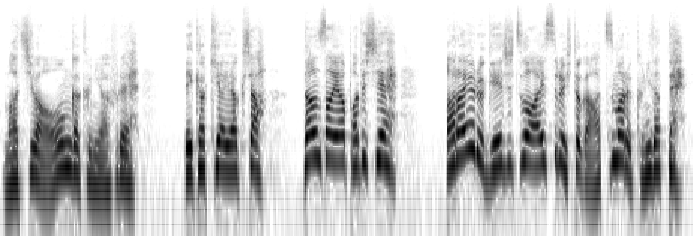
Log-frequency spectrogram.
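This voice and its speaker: Kind, dependable young anime knight, earnest delivery with lively pitch movement. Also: male voice, a little fast, dry recording, clean studio sound. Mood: steady. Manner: sincere, clear, encouraging. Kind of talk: anime-style audio drama acting.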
